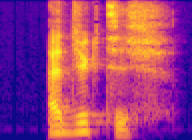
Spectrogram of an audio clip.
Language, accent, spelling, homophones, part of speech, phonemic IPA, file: French, France, adductif, adductifs, adjective, /a.dyk.tif/, LL-Q150 (fra)-adductif.wav
- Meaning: adductive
